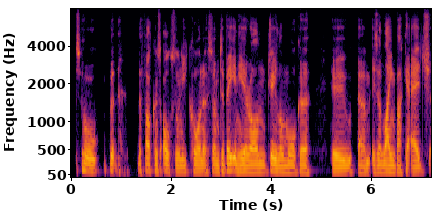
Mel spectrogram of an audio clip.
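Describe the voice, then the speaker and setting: A man's voice: fairly low pitch, darkish tone, dry recording. A man on a casual football draft panel, blunt and opinionated. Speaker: draft analyst, co-host. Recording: dry, dull lo-fi audio.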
